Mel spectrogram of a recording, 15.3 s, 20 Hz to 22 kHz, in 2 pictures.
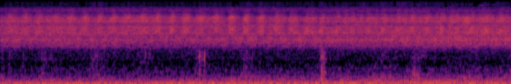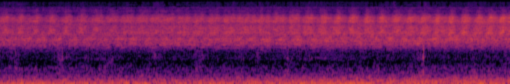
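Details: On a walk in Osaka on 17 July 2024, a dense, pulsing buzz of cicadas fills the summer air above a low rumble of traffic.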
